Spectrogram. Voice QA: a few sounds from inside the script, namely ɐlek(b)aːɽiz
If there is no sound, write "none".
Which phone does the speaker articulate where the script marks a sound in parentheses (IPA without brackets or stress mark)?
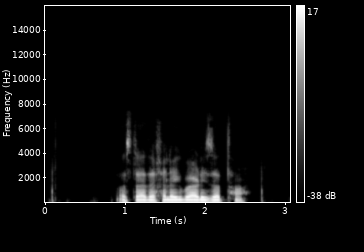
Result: b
